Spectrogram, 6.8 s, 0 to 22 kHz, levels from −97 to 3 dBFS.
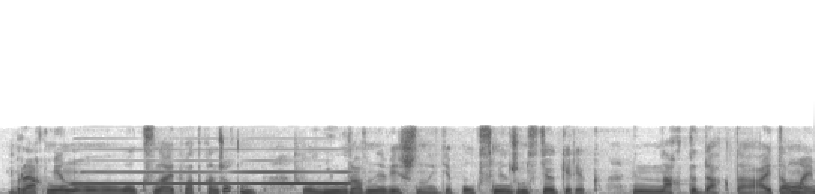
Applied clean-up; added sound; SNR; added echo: none; Wind instrument, woodwind instrument; 3 dB; none.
